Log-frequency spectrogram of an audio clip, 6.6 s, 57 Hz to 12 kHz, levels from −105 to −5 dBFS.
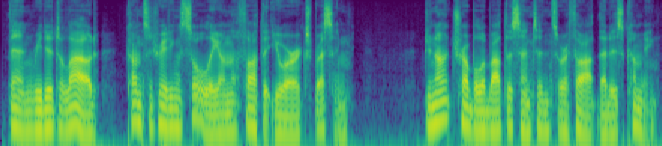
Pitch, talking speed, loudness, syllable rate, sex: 105 Hz, 210 wpm, -20 LUFS, 6.9 syllables/s, male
